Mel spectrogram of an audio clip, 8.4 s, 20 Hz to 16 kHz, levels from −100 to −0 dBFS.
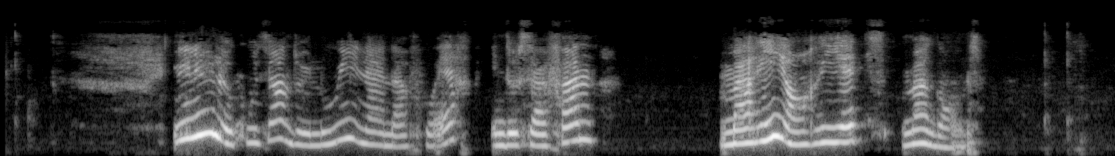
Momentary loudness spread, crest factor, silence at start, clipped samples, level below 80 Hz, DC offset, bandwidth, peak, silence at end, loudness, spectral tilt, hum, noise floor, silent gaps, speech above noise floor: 18 LU; 18 dB; 1.05 s; under 0.1%; -74 dBFS; under 0.1%; 7.4 kHz; -2 dBFS; 1.05 s; -18 LUFS; -4 dB/octave; none; -77 dBFS; none; 59 dB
